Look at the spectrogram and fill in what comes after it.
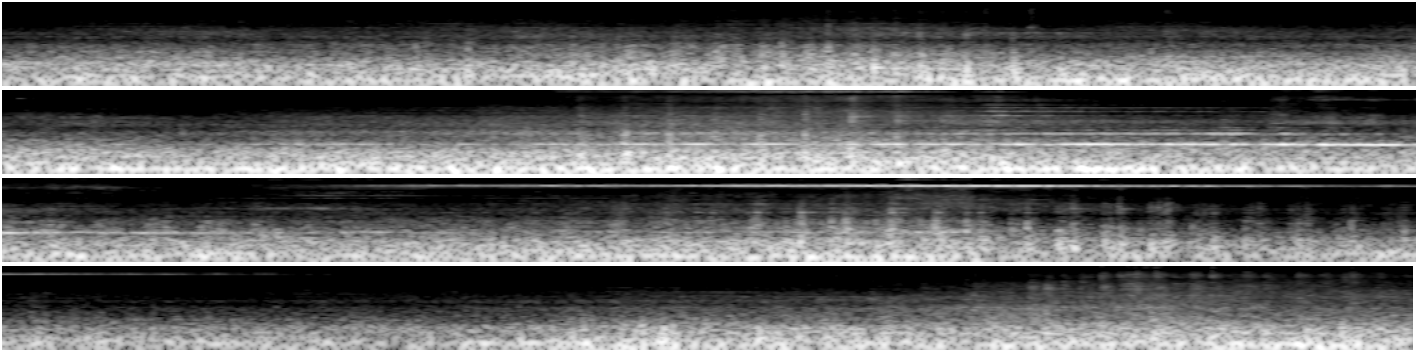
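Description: Norfolk Southern freight train cars rolling past with a steady rumble. A mid-pitched wheel squeal rises about nine seconds in and lasts several seconds, then a high-pitched wheel squeal follows past the middle and fades out a few seconds before the end.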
